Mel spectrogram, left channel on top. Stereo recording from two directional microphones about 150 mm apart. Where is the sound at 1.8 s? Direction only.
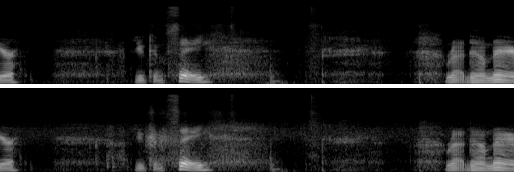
20° right (ahead or behind).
